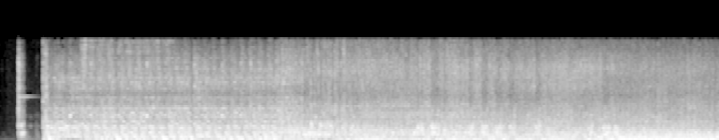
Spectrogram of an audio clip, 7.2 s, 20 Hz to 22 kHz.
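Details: 1990 Ford F-Superduty with naturally aspirated 7.3 IDI diesel and old failing injection pump. Short crank, then catches on starting fluid and settles into a rough, uneven, weak diesel idle; hard start, white smoke and rough running as signs.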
